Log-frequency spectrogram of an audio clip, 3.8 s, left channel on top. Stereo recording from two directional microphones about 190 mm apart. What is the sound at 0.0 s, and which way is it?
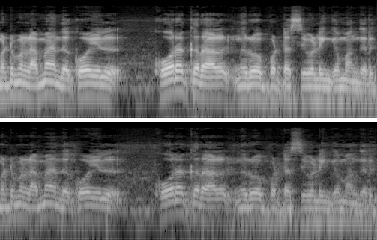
Speech, 50° left (ahead or behind).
